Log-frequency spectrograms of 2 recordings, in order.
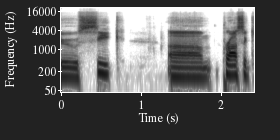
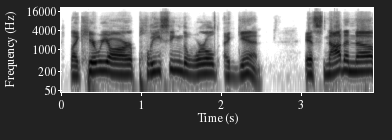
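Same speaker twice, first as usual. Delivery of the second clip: plain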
